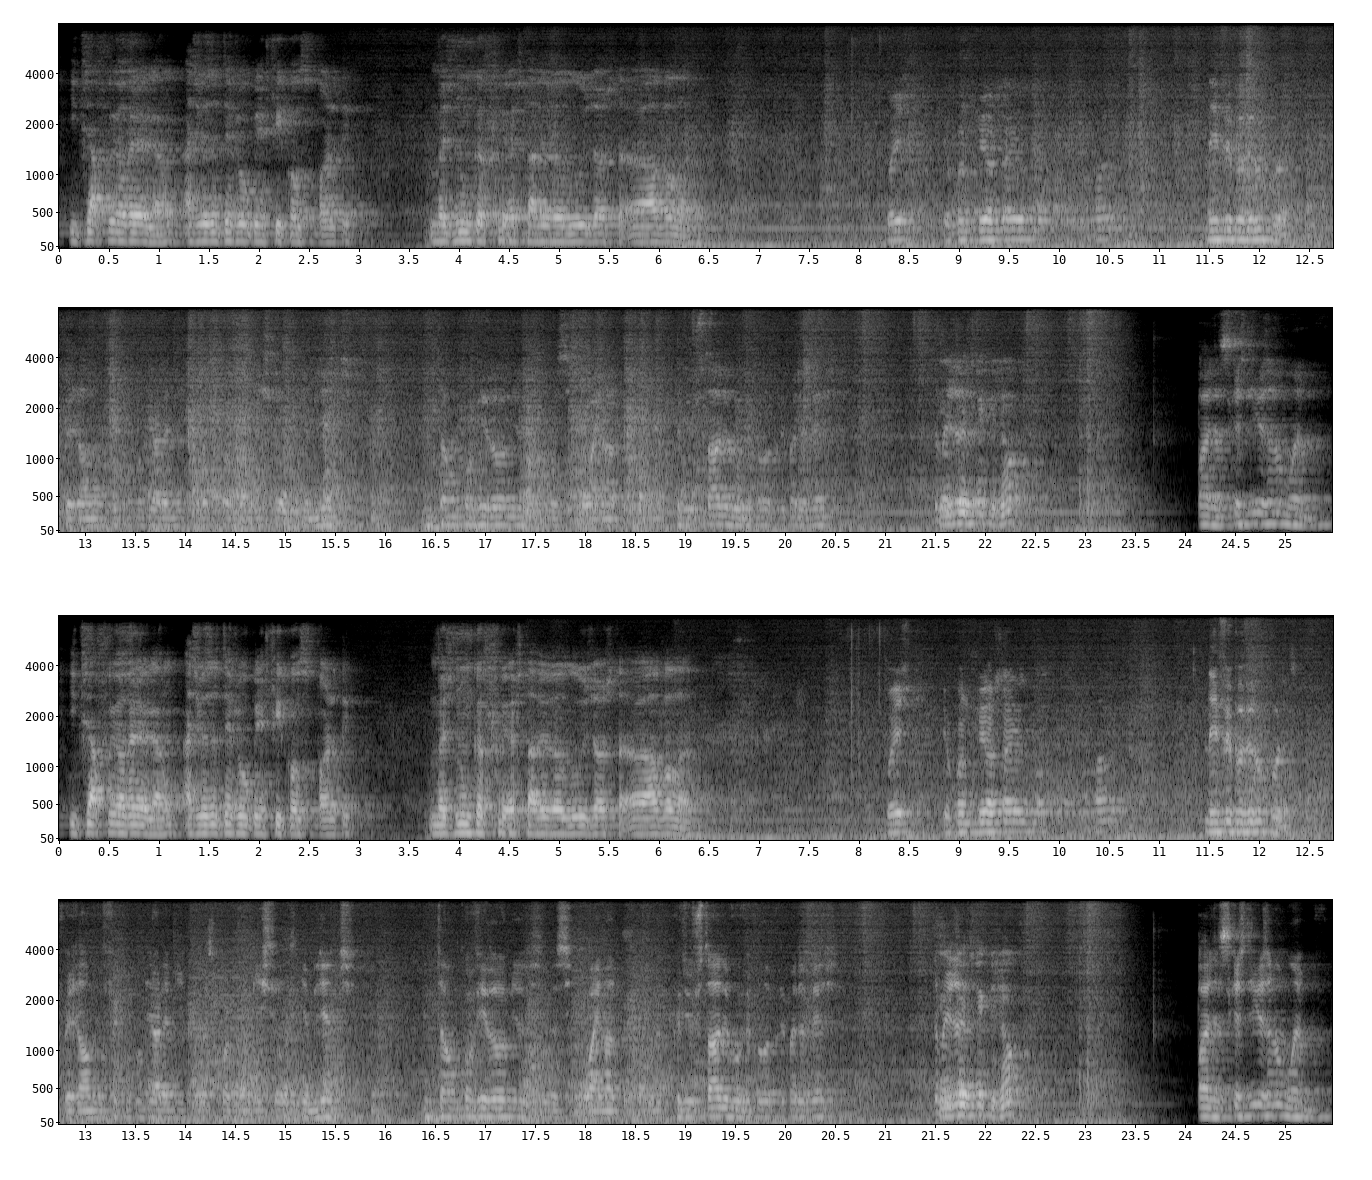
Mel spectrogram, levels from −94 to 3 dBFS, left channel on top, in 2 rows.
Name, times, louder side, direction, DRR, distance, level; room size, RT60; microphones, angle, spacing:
voice 1, 0.1-3.0 3.7-7.0 21.5-22.5, right 2 dB, 35° right, 4 dB, 0.7 m, -28 dB
sound 1, 3.1-21.0, left 1 dB, 85° left, 3.2 m, -38 dB
sound 2, 6.1-23.4, equal, 10° right, 3.0 m, -42 dB
voice 2, 8.3-10.6 11.5-12.4 12.8-15.7 16.4-20.5 21.5-22.0 24.1-25.3, right 2 dB, 75° right, 5 dB, 1.0 m, -30 dB
25.5 x 10.0 x 2.2 m, 1.1 s
head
